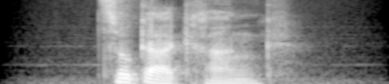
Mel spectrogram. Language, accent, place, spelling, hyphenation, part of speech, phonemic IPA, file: German, Germany, Berlin, zuckerkrank, zu‧cker‧krank, adjective, /ˈt͡sʊkɐˌkʁaŋk/, De-zuckerkrank.ogg
- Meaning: diabetic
